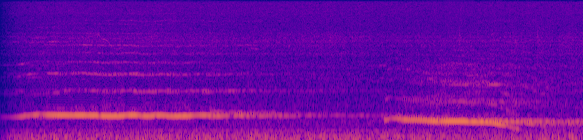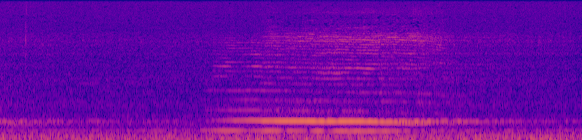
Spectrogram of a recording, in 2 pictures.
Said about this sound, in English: Now that's one phrase, and the whale repeats its phrase and sort of yodels the second time.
